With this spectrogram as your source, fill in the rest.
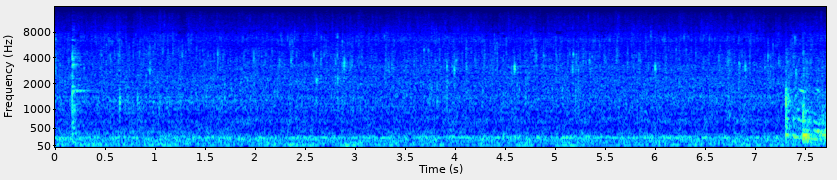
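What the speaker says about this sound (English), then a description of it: "And put it in the grease, it's gonna pop" Cornmeal-battered catfish, its batter made with milk and whole corn kernels, sizzles steadily in hot grease, a loud, close, continuous frying hiss with a few sharper pops near the end.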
